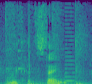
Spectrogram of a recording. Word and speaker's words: Wittgenstein: Wittgenstein.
